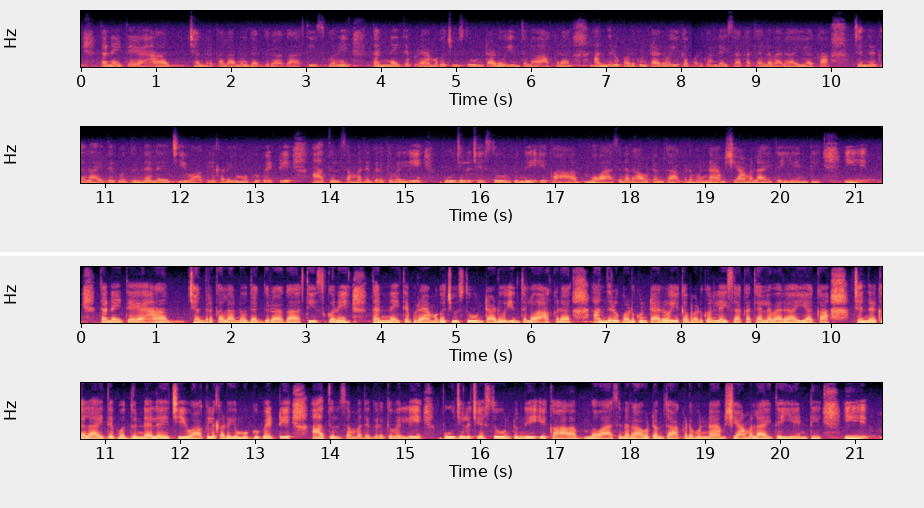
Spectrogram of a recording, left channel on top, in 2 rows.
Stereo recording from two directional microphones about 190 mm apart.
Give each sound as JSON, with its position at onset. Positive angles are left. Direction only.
{"t": 0.3, "sound": "a woman's voice", "side_deg": -35}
